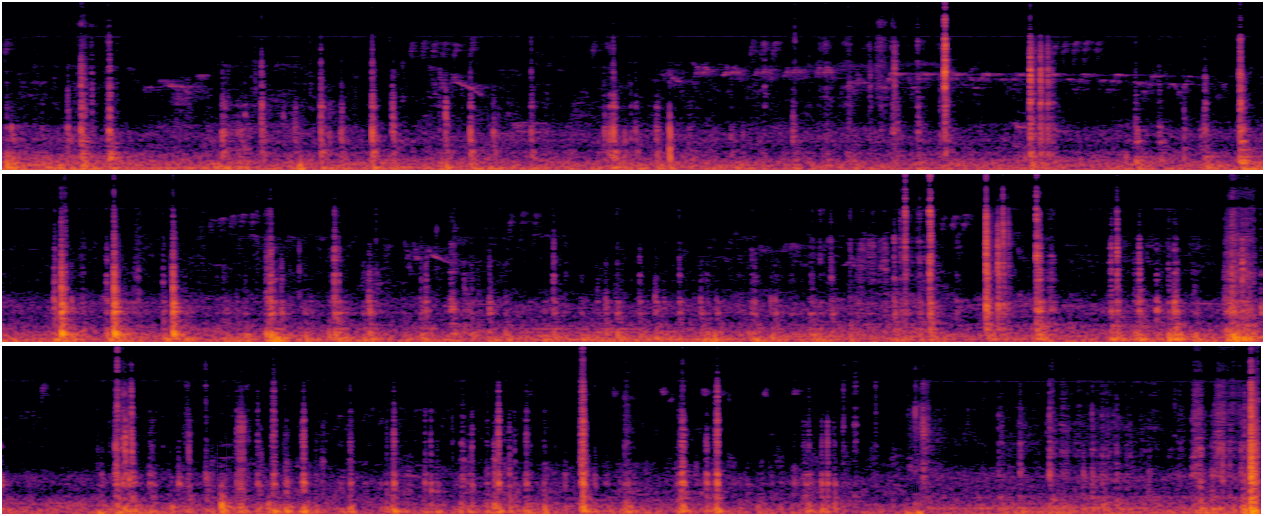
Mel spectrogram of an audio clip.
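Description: Hand screwdriver turning out small screws from a stereo's sheet-metal chassis: scattered small clicks, scrapes and taps of metal on metal, with a sharp knock right at the end as the case is handled.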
